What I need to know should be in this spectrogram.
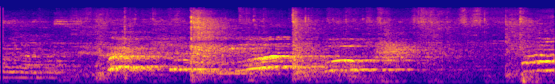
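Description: Kicks thud against padded chest guards.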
